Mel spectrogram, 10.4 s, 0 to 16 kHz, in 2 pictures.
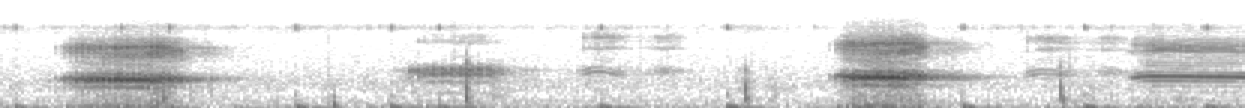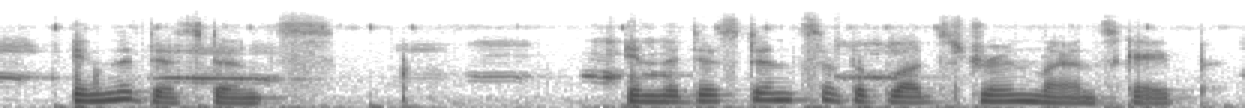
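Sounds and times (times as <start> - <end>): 
crow cawing: 0.2 - 1.0, 1.7 - 7.9
speech: 5.5 - 6.6, 7.8 - 10.3.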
